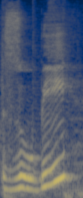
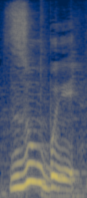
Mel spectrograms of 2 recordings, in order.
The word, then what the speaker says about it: зубы: I believe it's not that hard to pronounce this word, however, you should be really attentive with the last sound. It's not зубы, it's зубы, зубы.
